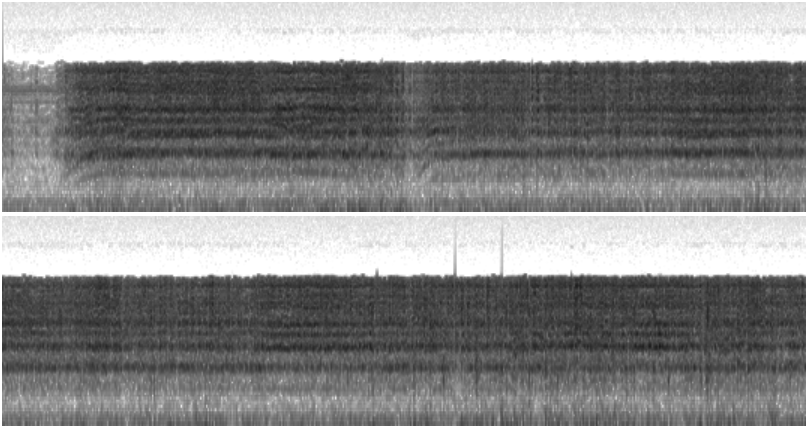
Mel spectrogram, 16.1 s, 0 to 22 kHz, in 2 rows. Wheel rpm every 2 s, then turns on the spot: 60, 160, 140, 160, 160, 160, 160, 160.
none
